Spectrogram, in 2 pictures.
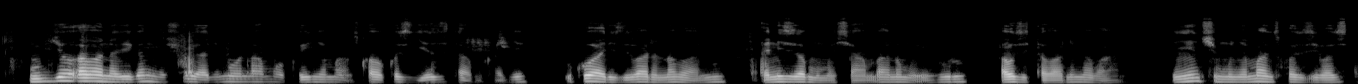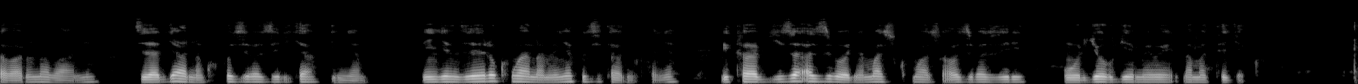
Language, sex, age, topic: Kinyarwanda, male, 18-24, education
